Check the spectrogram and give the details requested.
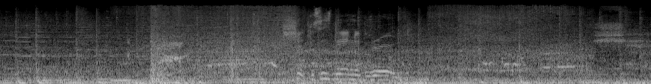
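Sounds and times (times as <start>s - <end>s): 
swerving car engine roaring: 0.0s - 6.4s
tire noise of swerving car: 0.0s - 6.4s
crunching car impact from behind: 1.4s - 3.0s
speech: 3.0s - 4.2s.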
